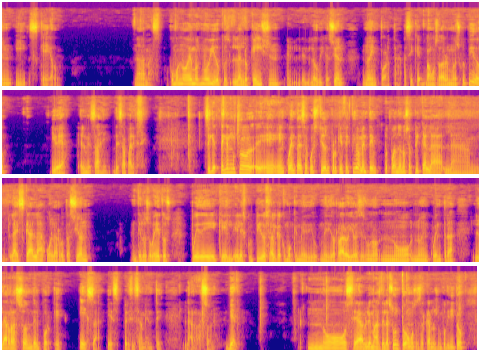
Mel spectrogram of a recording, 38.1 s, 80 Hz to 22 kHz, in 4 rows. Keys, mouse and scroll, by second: 2.8 click, 8.6 click, 10.2 click, 29.0 click, 29.9 click, 31.7 middle click, 33.0-34.1 shift+middle drag, 34.2-35.2 shift+middle drag, 35.4 shift+middle click, 36.8 KP_Add, 37.5-38.1 middle drag.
